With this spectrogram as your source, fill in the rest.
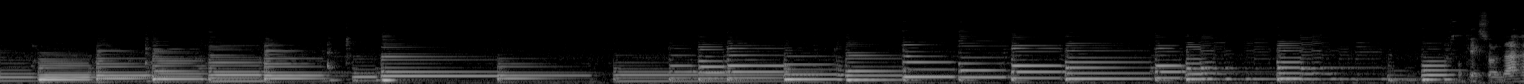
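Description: Guitar playing a fugue passage, a clear, fairly quiet stream of plucked notes in interweaving lines with a brief pause midway, each note ringing and decaying at an even, moderate pace, heard alone without talk.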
